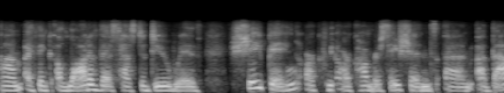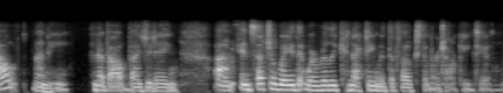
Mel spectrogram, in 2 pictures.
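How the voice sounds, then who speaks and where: Speaking at a fairly quick pace, a woman talks with vocal fry. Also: medium pitch for a woman, ordinary pitch variation. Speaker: communications consultant. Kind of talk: webinar presentation. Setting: video call. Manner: fast.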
